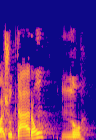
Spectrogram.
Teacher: Então, o próprio na, ele é nasalizado. O som também sai pela narina.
